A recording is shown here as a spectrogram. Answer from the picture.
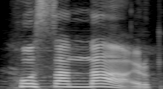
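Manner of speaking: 호산나 with stress on the final syllable na. Reading a Greek word aloud, stress on last syllable na of 호산나. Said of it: "이렇게 나의 악센트가 들어가야 돼요".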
